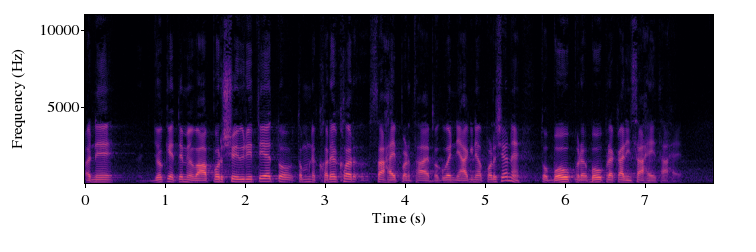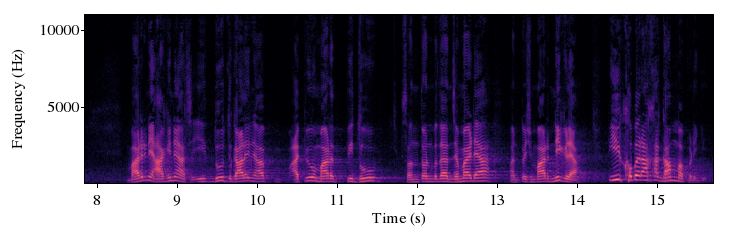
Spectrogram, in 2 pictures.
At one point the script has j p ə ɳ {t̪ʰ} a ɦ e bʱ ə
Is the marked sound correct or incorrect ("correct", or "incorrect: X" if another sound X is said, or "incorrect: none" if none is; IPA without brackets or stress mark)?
correct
